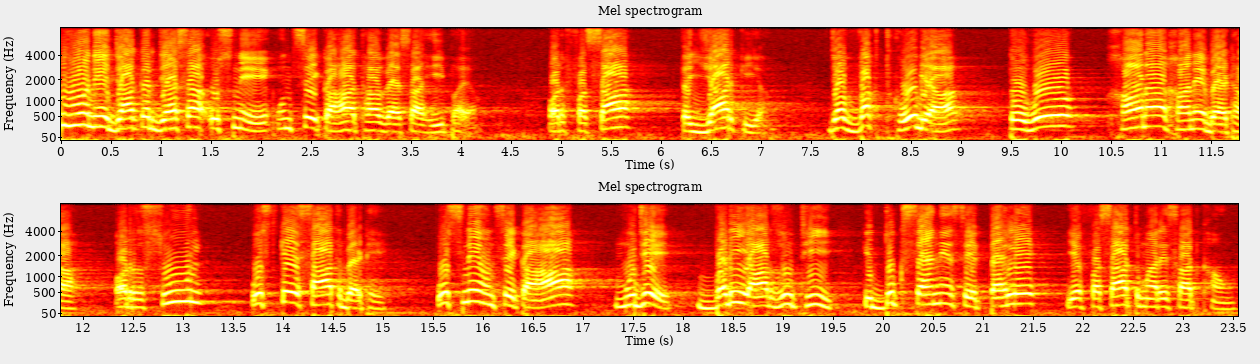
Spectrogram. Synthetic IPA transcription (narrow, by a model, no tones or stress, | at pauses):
ʊnɦõːned͡ʒaːkəɾd͡ʒɛːsaʔʊsneʊnsekɐɦat̪ʰaʋɛːsaɦipaːja̰ː | ɔːɾfɐsa | t̪ɐjːaːɾkija̰ː | d͡ʒɐbʋɐqt̪ɦoɡɐjat̪oʋoxaːnaxaːnebɛːʈʰa | ɔːɾːɐsuːl | ʊskesaːt̪ʰbɛːʈʰeː | ʊsneʊnsekɐɦa | mʊd͡ʒʱe | bɐɽiaːɾzut̪ʰi | kid̪ʊkʰsɛɦnesepɛɦle | jefɐsat̪ʊmaːɾesaːt̪ʰkʰaːũː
